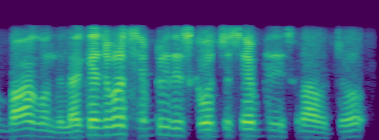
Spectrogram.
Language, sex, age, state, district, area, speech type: Telugu, male, 30-45, Andhra Pradesh, Chittoor, rural, conversation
